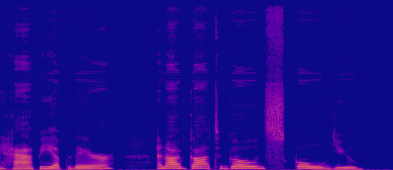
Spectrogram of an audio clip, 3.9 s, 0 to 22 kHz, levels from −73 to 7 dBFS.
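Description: Speech recording that has gone through crude rate conversion, with samples repeated to the nearest position and no filtering, a pattern that fits a 32 kHz to 44.1 kHz change. Throughout, this leaves a gritty, inharmonic fizz roughly 25 dB below the voice, strongest on loud and bright sounds.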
